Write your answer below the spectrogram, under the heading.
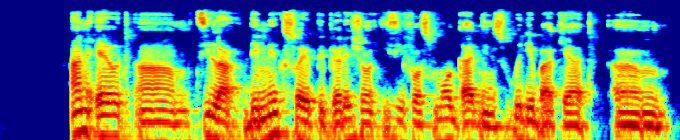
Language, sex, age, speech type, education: Nigerian Pidgin, male, 15-29, spontaneous, tertiary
